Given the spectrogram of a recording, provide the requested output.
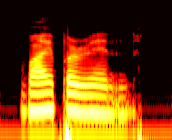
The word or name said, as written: viperine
